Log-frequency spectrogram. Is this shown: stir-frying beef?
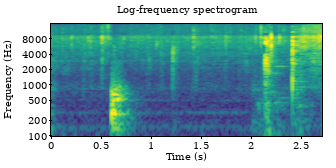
yes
